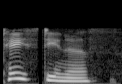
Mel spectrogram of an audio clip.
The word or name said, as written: tastiness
